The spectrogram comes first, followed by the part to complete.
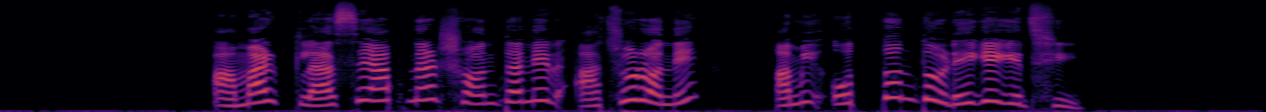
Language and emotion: Bengali, angry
